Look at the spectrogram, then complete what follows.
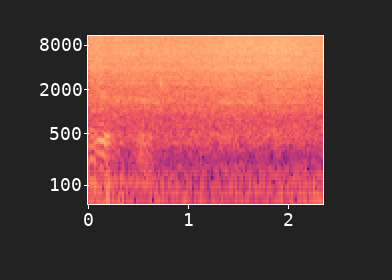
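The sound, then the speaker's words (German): Storm wind roars steadily through trees, blowing them sideways, a loud continuous rush with a heavy low rumble and a hissing upper edge that swells slightly toward the end. “Außerdem wird es jetzt eh langsam immer lauter hier mit dem Sturm.”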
